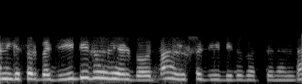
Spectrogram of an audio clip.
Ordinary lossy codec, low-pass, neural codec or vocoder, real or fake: none; 3.6 kHz; none; real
